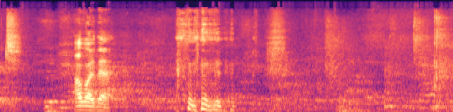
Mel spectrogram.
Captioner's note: laughs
